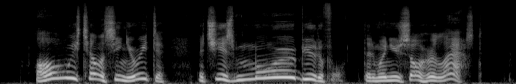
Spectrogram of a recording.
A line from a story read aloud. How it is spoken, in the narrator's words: groaned Don Carlos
